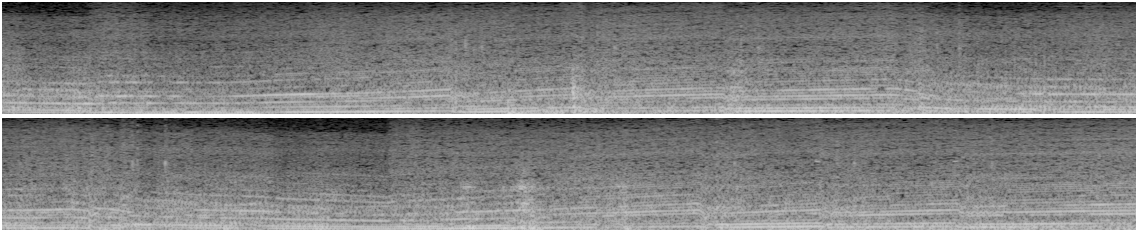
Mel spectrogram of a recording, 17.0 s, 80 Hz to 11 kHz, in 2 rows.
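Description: F1 2020 race car engine heard from the cockpit, a steady high whine rising and falling in pitch as the car accelerates and shifts through gears, loud and continuous without speech.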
